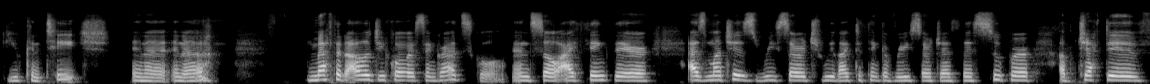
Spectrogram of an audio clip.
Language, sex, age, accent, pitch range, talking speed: English, female, 20-39, American, 170-205 Hz, 160 wpm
